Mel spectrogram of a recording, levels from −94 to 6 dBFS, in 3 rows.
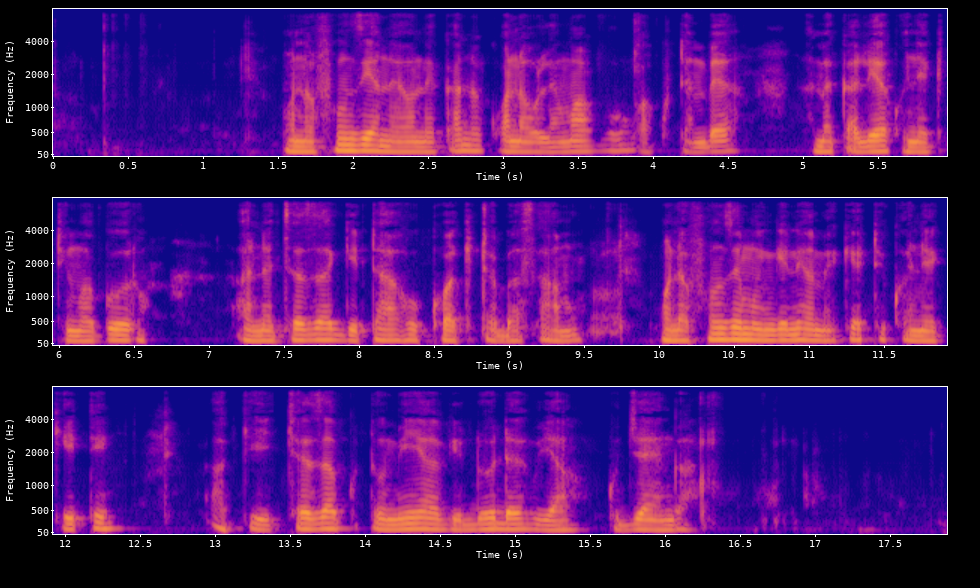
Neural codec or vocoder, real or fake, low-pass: codec, 16 kHz, 4 kbps, X-Codec, WavLM features, trained on Multilingual LibriSpeech; fake; 7.2 kHz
